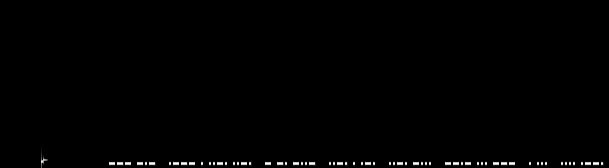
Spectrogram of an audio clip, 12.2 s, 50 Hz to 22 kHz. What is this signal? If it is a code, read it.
Morse code, heard as a keyed tone, about 32 wpm, 700 Hz. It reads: OK JEFF TNX FER FB QSO ES HP
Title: K1USN SST QSO Practice 30wpm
